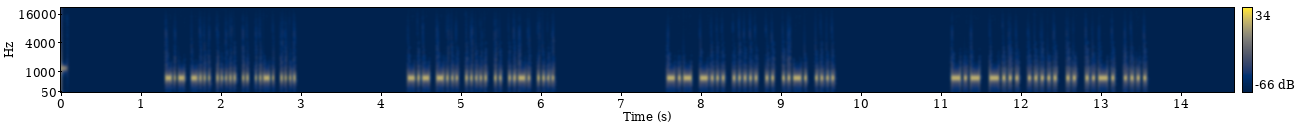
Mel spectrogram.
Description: Morse code, heard as a keyed tone, about 36 wpm, 700 Hz. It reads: KB5IFH KB5IFH KB5IFH KB5IFH
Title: Speed Racing - USA 2x3 Call Signs 30wpm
